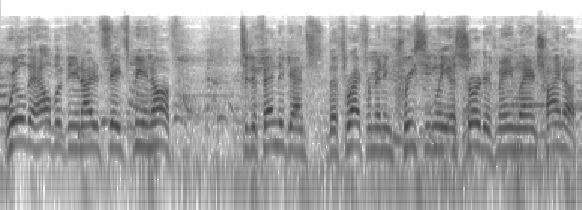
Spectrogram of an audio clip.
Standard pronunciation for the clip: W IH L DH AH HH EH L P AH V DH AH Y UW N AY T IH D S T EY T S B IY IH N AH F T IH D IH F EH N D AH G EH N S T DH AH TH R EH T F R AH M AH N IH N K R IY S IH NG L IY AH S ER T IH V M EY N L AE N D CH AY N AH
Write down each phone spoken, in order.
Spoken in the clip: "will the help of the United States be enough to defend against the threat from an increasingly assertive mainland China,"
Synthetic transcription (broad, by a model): W IH L DH AH HH EH L P AH V DH AH Y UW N AY T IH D S T EY T S B IY IH N AH F T IH D IH F EH N D AH G EH N S T DH AH TH R EH T F R AH M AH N IH N K R IY S IH NG L IY AH S ER T IH V M EY N L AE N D CH AY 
